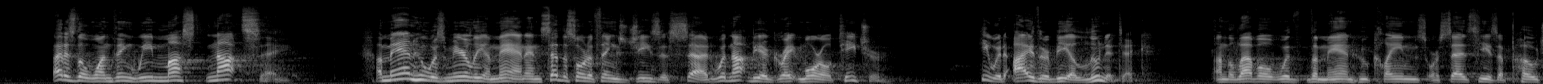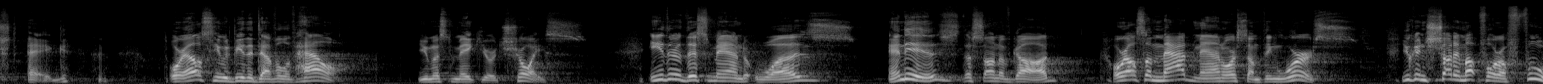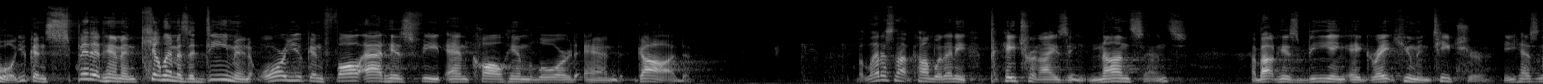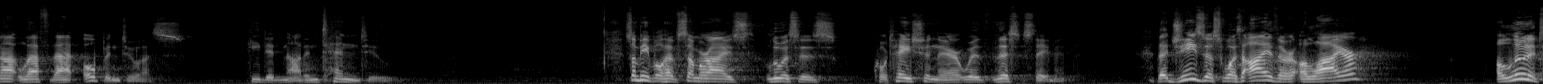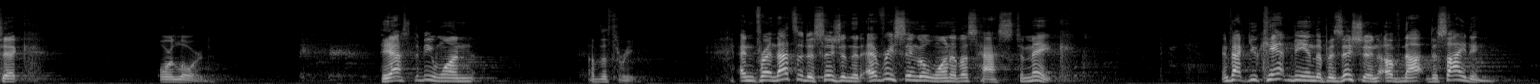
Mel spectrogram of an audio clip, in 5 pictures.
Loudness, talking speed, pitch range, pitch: -26 LUFS, 155 wpm, 115-180 Hz, 140 Hz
